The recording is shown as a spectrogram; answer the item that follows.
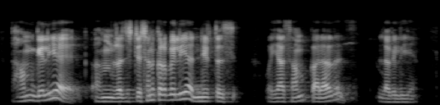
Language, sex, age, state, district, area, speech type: Maithili, male, 30-45, Bihar, Begusarai, urban, spontaneous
